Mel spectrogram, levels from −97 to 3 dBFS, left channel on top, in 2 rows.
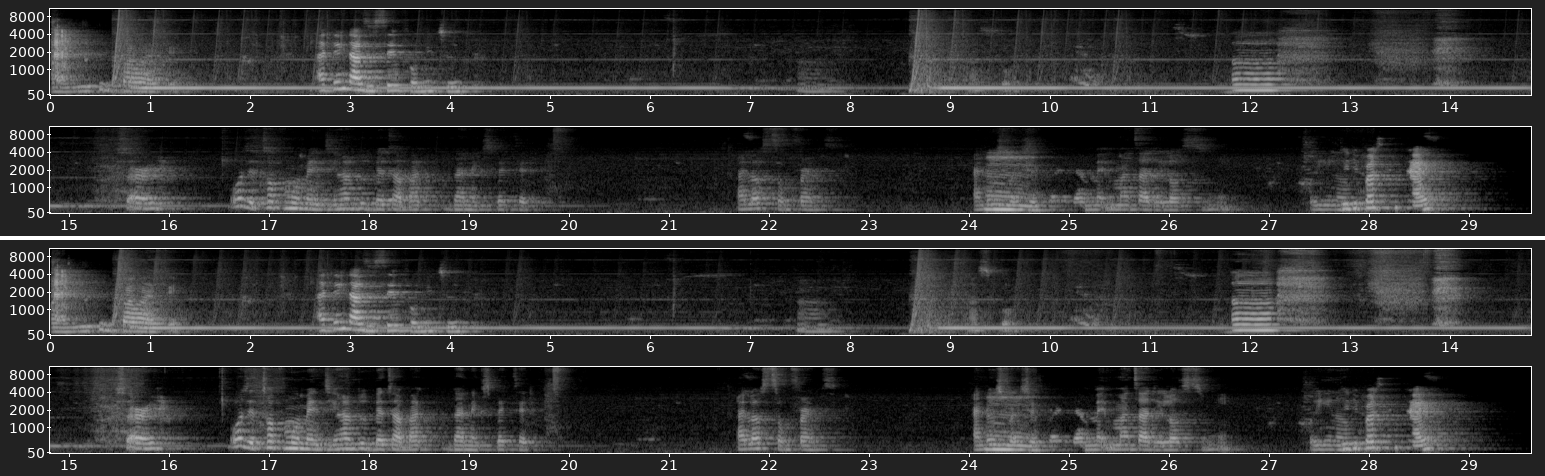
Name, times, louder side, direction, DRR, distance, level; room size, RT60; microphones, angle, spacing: voice 1, 0.0-1.3 7.5-7.9 9.2-9.7 10.4-10.6 11.8-12.8 13.1-14.2 15.2-16.1 16.6-19.9 21.7-22.7 24.0-26.7 27.4-27.9, right 4 dB, 85° right, 0.5 m, -39 dB
sound 1, 0.6-18.1 18.7-18.8, left 3 dB, 90° left, 2.3 m, -43 dB
voice 2, 2.7-4.2 10.2-10.5 24.1-24.7 27.7-28.1 28.4-28.7, left 1 dB, 10° left, 0.3 m, -33 dB
9.0 x 4.5 x 5.8 m
head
